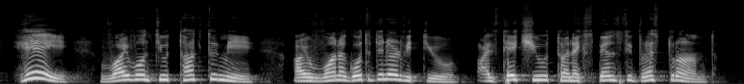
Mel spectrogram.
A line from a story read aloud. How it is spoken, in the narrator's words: He yells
